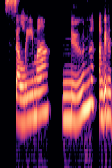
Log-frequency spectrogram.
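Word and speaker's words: Saleema Noon: One resource that's really helpful about this is called Salima Noon. I'm going to spell it.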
